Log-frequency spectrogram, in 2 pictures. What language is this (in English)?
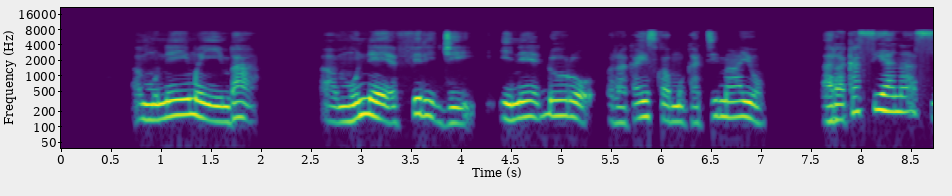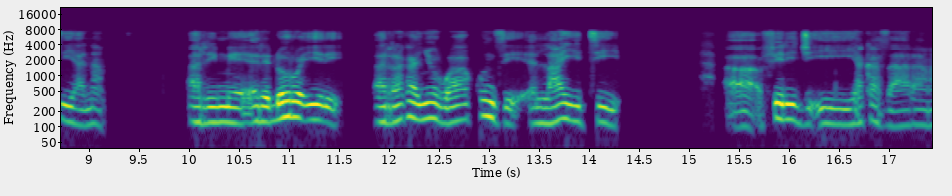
Shona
